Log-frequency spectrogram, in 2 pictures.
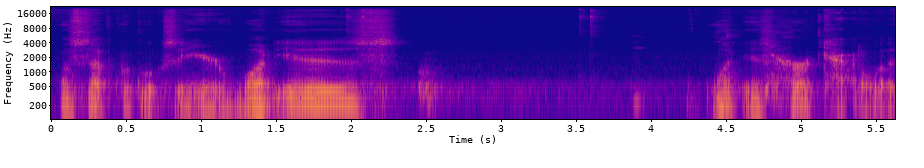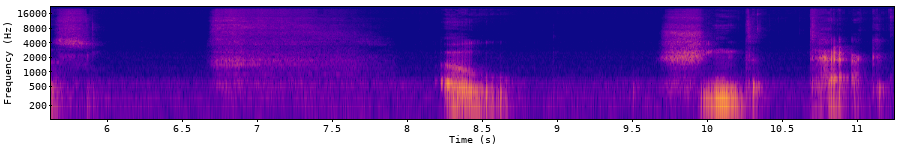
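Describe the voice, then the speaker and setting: A man's voice: on the low side, lively intonation, drawn-out words, pauses often, husky. A man giving casual, off-the-cuff gameplay commentary, muttering and thinking aloud to himself as he plays. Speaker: gamer playing and commenting.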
